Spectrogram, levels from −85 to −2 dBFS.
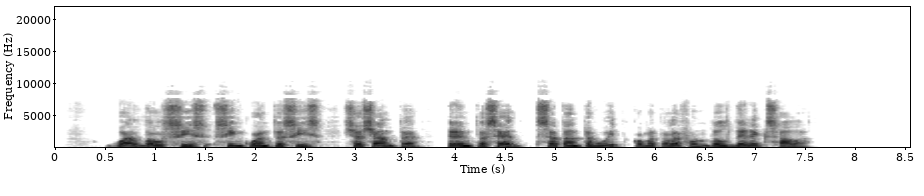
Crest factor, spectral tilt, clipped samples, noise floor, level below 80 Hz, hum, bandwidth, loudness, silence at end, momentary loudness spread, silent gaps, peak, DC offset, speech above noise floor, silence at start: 16 dB; -5 dB/octave; under 0.1%; under -90 dBFS; -64 dBFS; none; 7.8 kHz; -16 LUFS; 1.05 s; 8 LU; none; -2 dBFS; under 0.1%; over 74 dB; 0.6 s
